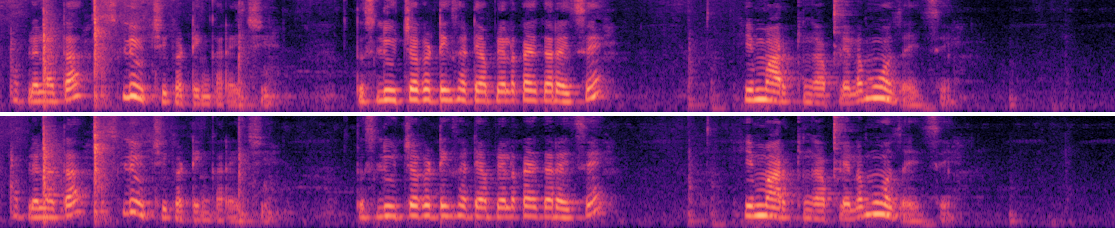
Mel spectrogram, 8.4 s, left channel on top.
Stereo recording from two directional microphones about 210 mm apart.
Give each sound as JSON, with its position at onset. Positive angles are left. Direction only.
{"t": 0.2, "sound": "speech", "side_deg": 35}
{"t": 5.5, "sound": "speech", "side_deg": 10}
